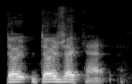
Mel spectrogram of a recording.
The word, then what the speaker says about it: Doja Cat: Is that how you say it? Doja Cat? – Doja Cat. – Oh, okay. Doja Cat. Doja. Oh, what is it? Doja or Doja? – Doja. – Doja Cat.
